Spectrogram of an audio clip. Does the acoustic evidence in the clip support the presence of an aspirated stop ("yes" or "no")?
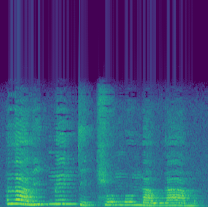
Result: no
